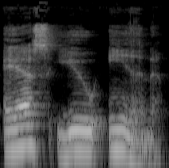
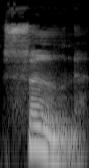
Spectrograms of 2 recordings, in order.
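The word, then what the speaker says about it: σύν: is the Greek word s-u-n but it's pronounced soon not Sun okay it doesn't sound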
